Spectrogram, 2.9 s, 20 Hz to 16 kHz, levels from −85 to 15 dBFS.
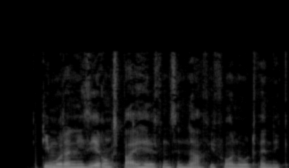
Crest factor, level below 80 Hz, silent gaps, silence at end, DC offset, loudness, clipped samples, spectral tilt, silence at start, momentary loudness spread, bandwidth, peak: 18 dB; -70 dBFS; none; 0.1 s; under 0.1%; -40 LUFS; under 0.1%; -6 dB/octave; 0.45 s; 7 LU; 11.5 kHz; -22 dBFS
